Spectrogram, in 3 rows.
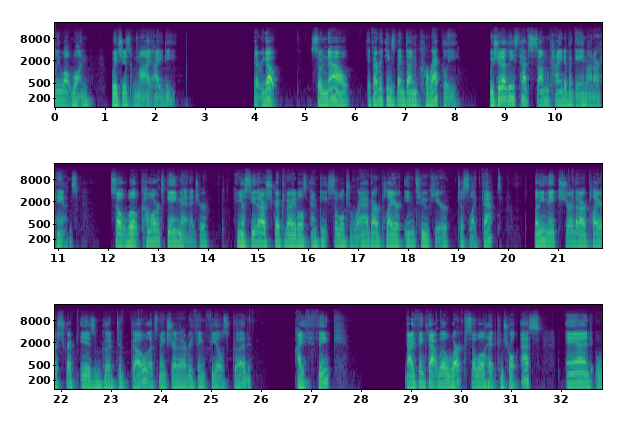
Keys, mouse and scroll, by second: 1.1-2.3 typing, 2.6 Tab, 13.1-17.5 drag, 18.1-21.3 drag, 22.4 click, 23.3 click, 23.6 click, 25.8 click, 26.2-26.6 scroll down 11, 28.2 scroll down 1, 28.3-29.5 scroll up 7, 29.6 click, 30.0 click, 30.1 ctrl+s.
